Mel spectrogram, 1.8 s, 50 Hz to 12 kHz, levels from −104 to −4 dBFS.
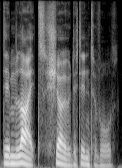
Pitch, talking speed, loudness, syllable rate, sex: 125 Hz, 165 wpm, -19 LUFS, 4.7 syllables/s, male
